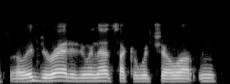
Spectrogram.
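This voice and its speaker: A woman co-host in a casual chat, telling a story in an animated way and acting out the quotes, on a dull lo-fi recording. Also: low-pitched, a little fast, no room sound. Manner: animated, acts out quotes, laughs often.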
